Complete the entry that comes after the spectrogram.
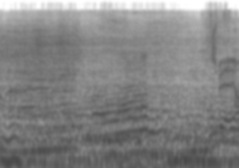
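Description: A rally car spins on a tarmac circuit stage, its engine revving hard with tyre squeal as it pivots, loud and close, while a commentator talks over it.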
